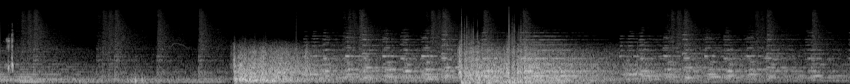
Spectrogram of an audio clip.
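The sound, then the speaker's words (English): Explosive demolition of a decommissioned coal-fired power plant at Port Augusta, South Australia: several sharp cracks, then two heavy blasts. Each blast is followed by a long, rumbling roar that slowly fades. “When the coal-fired Northern Power Plant at Port Augusta in South Australia was decommissioned back in 2017, they didn't just switch it off, they blew it up.”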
